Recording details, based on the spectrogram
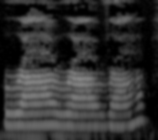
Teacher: like your tongue is coming up to this alveolar place, but it's not touching and it's not close enough to cause friction. So it's the same as maybe the S sound or the Z sound, but bring your tongue farther down and it'll turn into the ra, like za, ra. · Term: approximant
